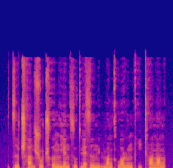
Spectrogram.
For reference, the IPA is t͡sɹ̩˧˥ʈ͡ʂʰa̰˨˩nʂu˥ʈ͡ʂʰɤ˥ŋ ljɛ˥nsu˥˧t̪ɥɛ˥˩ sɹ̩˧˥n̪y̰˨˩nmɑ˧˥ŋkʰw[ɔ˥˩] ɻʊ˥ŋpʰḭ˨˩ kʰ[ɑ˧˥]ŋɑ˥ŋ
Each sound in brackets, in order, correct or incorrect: correct, incorrect: ɑ˥

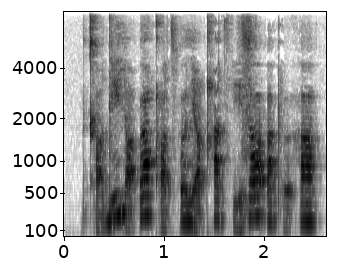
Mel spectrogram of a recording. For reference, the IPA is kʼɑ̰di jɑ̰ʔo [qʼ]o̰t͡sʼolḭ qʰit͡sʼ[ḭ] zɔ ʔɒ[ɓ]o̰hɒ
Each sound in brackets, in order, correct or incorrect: correct, correct, incorrect: pʼ

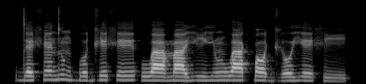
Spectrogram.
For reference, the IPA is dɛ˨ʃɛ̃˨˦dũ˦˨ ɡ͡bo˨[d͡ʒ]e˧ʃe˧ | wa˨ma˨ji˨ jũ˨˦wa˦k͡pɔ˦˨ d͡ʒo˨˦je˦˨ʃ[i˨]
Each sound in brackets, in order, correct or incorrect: correct, correct

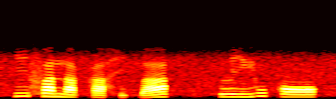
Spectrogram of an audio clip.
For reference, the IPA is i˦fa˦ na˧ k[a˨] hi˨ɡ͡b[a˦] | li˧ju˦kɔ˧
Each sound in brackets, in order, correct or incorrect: correct, incorrect: a˨˦

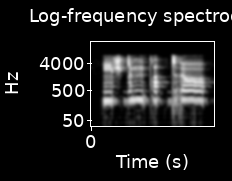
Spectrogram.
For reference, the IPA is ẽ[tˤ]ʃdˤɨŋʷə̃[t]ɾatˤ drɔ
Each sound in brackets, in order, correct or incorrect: incorrect: none, correct

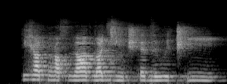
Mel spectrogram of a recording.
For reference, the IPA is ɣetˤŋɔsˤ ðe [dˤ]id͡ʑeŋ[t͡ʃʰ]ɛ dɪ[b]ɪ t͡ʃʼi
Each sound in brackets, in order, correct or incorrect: correct, correct, incorrect: β

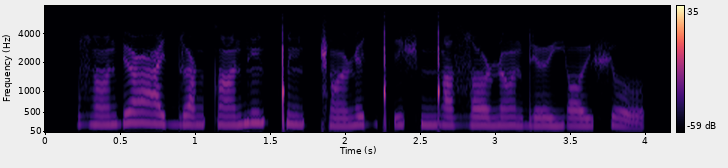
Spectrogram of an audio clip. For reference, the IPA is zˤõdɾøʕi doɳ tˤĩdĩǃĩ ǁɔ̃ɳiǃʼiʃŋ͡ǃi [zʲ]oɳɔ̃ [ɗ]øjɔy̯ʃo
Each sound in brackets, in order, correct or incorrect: incorrect: zˤ, incorrect: d

